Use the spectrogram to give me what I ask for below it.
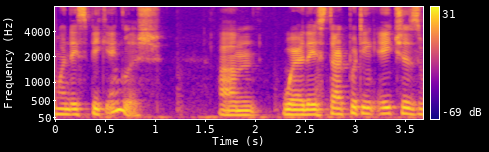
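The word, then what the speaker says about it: homme: So the letter H is usually silent like in front of the word for man or mankind which is um um um um and notice I don't say hum.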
